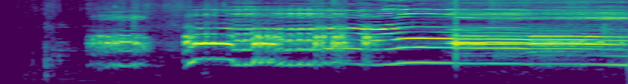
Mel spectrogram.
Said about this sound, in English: You might have heard that roosters crow at the break of dawn.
